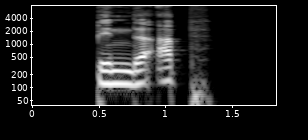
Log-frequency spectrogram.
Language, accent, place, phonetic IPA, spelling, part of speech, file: German, Germany, Berlin, [ˌbɪndə ˈap], binde ab, verb, De-binde ab.ogg
- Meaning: inflection of abbinden: 1. first-person singular present 2. first/third-person singular subjunctive I 3. singular imperative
